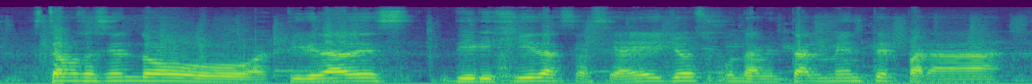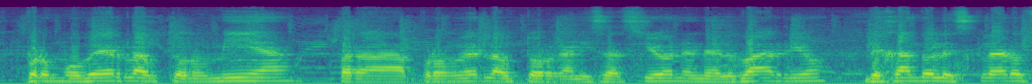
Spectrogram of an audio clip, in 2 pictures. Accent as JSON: {"language": "Spanish", "country": "Mexico", "lives_now": "Barcelona, Spain", "said": "de México y mandamos un saludo desde Barcelona a nuestros compañeros de ahí"}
